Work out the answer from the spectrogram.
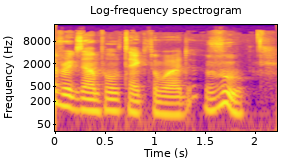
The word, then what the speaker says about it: vous: example take the word vous it is spelled V o us but we don't pronounce the S at the end and yes this is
